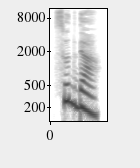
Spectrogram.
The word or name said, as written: ಸುದ್ಧಾ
